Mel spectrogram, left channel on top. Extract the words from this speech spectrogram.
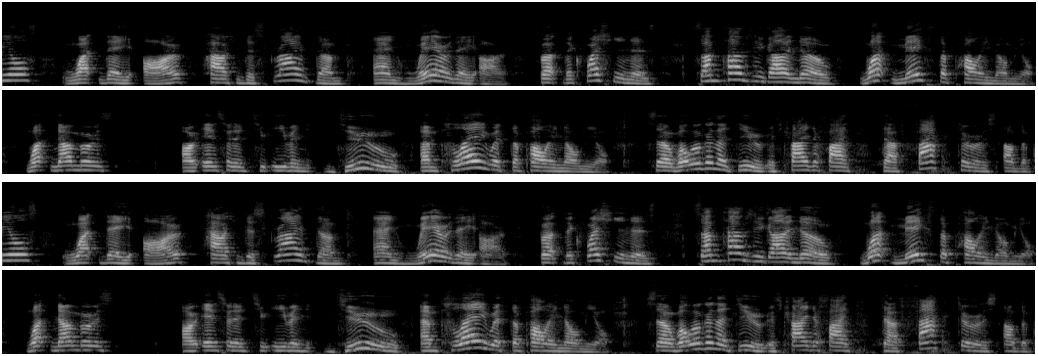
what they are, how to describe them, and where they are. But the question is, sometimes you gotta know what makes the polynomial, what numbers are inserted to even do and play with the polynomial. So what we're going to do is try to find the factors of the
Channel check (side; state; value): both; normal; correlation 0.68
